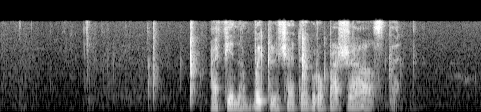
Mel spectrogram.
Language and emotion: Russian, angry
